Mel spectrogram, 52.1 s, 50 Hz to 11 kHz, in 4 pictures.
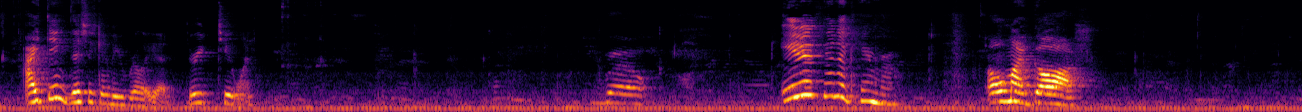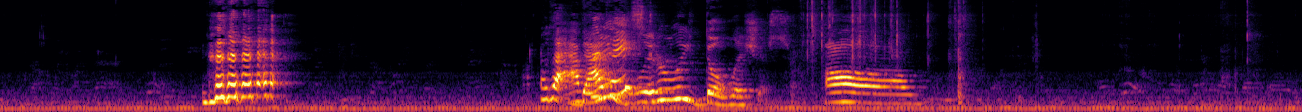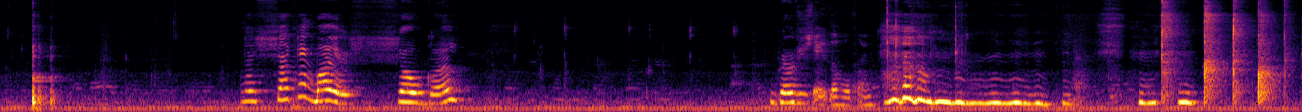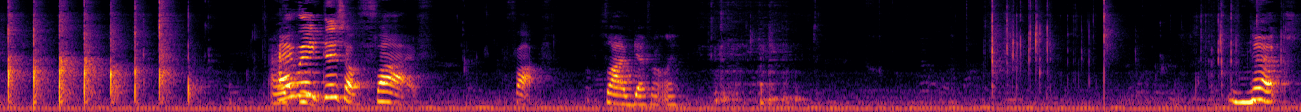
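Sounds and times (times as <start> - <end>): quiet low talk: 0.0 - 52.0
steady low hum: 0.0 - 52.0
quiet chewing with crunches: 2.7 - 7.8, 9.0 - 9.9, 11.0 - 14.9, 20.9 - 28.6, 30.8 - 34.1, 41.0 - 41.8, 43.3 - 45.1, 46.0 - 52.0.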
